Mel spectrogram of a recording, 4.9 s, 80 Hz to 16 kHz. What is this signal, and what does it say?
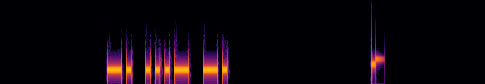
Morse code, heard as a keyed tone, about 25 wpm, 700 Hz. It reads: NVN
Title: All Cut Numbers - 3-Digit 25wpm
